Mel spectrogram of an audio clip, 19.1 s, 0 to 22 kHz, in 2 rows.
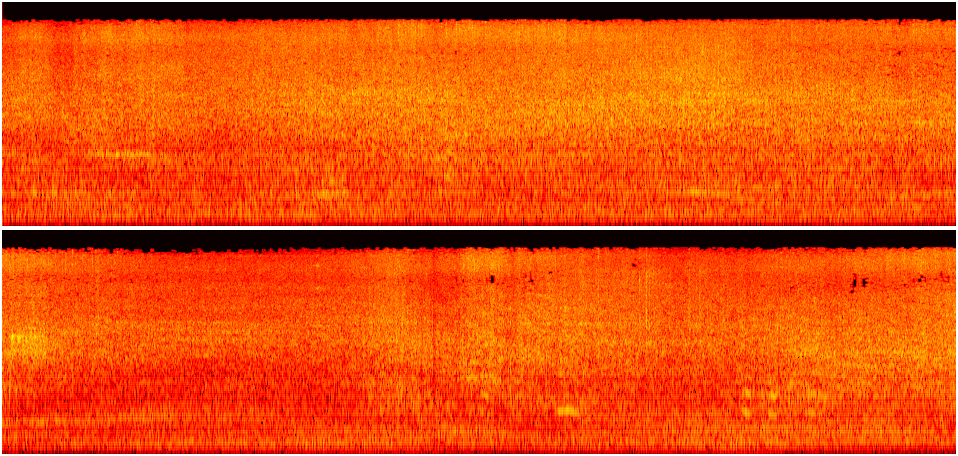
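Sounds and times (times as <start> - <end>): go-kart engines buzzing: 0.0 - 19.0.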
